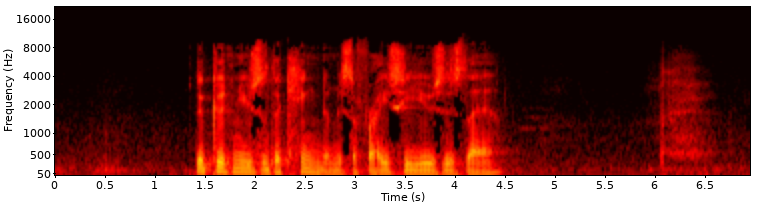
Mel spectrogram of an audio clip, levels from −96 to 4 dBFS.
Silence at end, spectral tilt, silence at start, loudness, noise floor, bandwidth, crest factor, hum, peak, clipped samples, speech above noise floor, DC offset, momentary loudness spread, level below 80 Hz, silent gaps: 0.55 s; -5 dB/octave; 0.5 s; -38 LUFS; -73 dBFS; 10.5 kHz; 22 dB; none; -18 dBFS; under 0.1%; 36 dB; under 0.1%; 19 LU; -52 dBFS; none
